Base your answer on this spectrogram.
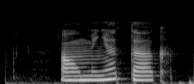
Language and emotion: Russian, neutral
